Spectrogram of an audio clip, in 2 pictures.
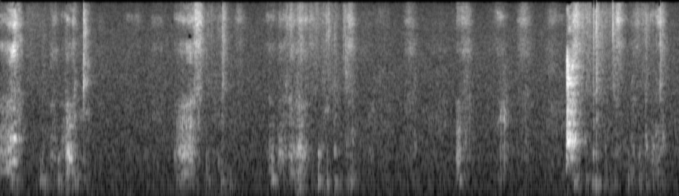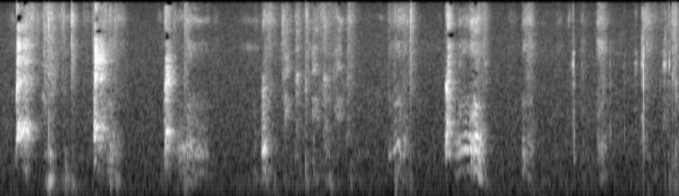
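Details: Pug puppy in a small indoor room, licking a mirror, with a long run of high yapping barks and growly yips coming in uneven clusters, some very loud, mixed with room clatter.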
